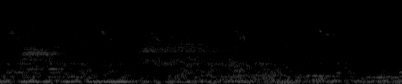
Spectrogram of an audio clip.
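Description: Faint birdsong: short, falling chirps repeated every half second or so, over a low steady hum.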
